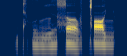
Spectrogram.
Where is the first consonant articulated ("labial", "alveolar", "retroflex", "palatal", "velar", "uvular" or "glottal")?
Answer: palatal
